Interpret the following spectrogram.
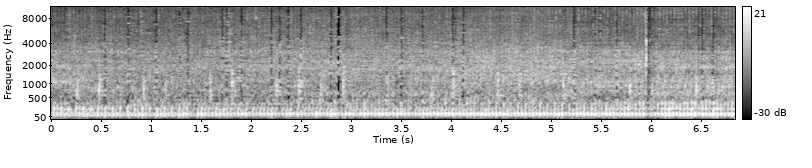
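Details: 2009 Cadillac CTS 3.6L LY7 RWD with 6L50E automatic running: light, irregular knock roughly twice a second, too inconsistent for a rod knock, loudest through the transmission inspection cover; flexplate failure, perimeter separated from plate.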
